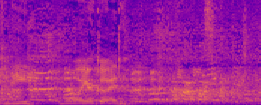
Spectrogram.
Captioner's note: audience laughing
